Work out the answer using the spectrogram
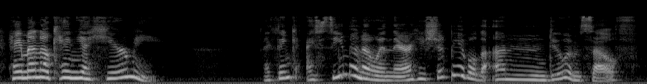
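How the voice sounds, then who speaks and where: A woman's voice: fairly high pitch, animated, normal speed, a little mellow. A woman hosting a live online radio show, chatting casually and playfully with listeners and a guest. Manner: chatty, playful, informal teasing.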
